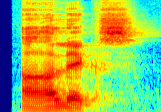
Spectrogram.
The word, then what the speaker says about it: Alex: Germans pronounce Alexander Alexander and how do they pronounce Alex Alex Alexander comes from the Greek and it could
